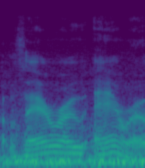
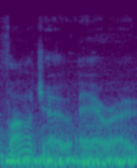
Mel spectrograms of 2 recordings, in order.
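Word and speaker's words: Varjo Aero: it's the uh it's the Vero V Vero Arrow or vajo Arrow depending on your pronunciation but uh yeah one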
